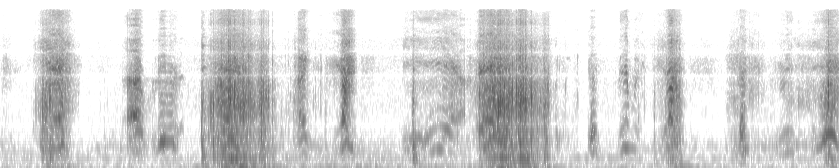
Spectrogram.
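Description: Short bursts of scuffling and scraping across a wooden floor littered with broken crockery, mixed with sharp clicks and a few brief pitched vocal squeaks or grunts.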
